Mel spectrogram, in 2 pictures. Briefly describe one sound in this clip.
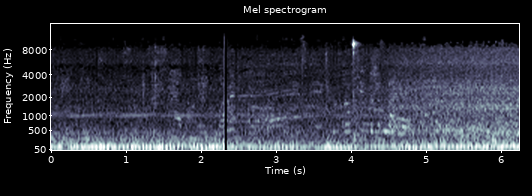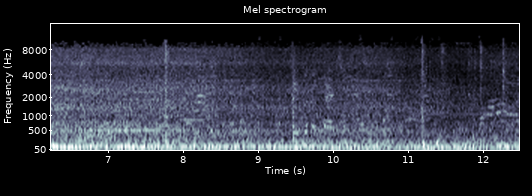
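Water rushes and splashes against a moving boat's hull.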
